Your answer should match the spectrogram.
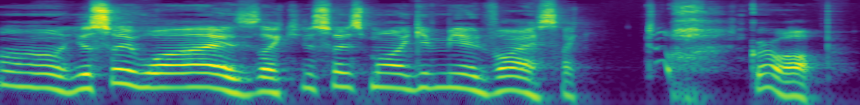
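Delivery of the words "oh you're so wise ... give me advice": put-on, high, gushing, fawning suck-up tone. Retelling how a contestant flattered another for advice: imitating a fawning plea. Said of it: "she was like".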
